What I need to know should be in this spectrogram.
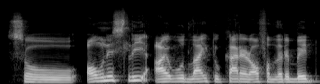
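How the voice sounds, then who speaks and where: A man's voice: medium pitch, lively intonation, normal speed. Tutorial host: a man. Casual and chatty, repeats himself, swears offhandedly. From Ukraine. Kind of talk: casual screen-recorded software tutorial.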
